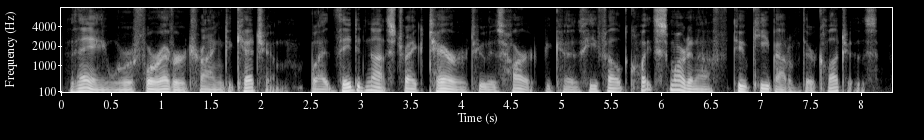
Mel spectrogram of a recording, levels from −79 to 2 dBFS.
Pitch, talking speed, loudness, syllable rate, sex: 100 Hz, 200 wpm, -17 LUFS, 4.9 syllables/s, male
